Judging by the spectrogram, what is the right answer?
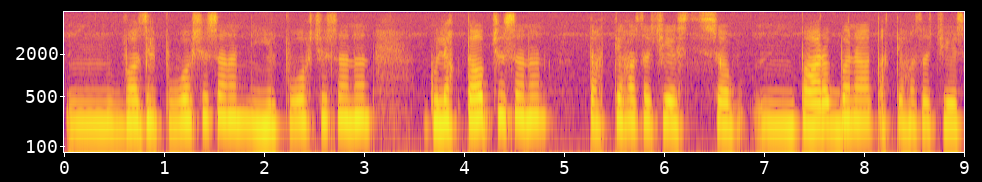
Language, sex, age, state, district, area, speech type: Kashmiri, female, 45-60, Jammu and Kashmir, Anantnag, rural, spontaneous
